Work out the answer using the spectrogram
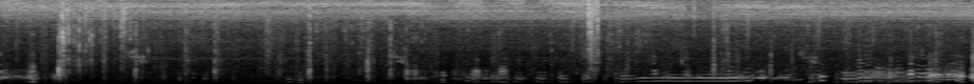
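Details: Chickens eating salad and vegetables heard more distantly: faint murmurs and pecking at first, then a few longer tonal calls and clucks, all over a steady high hiss.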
